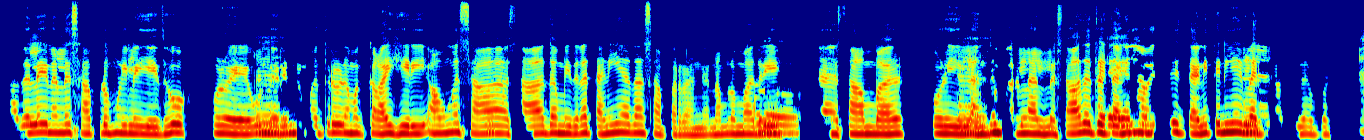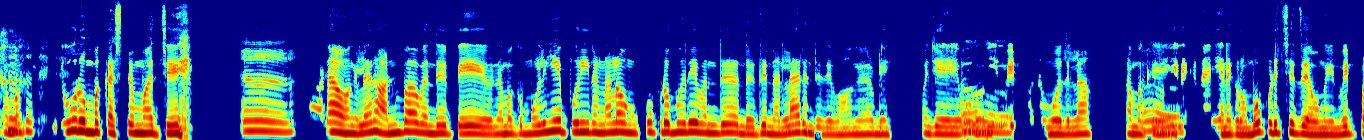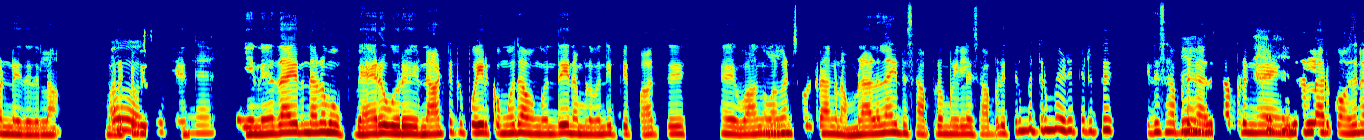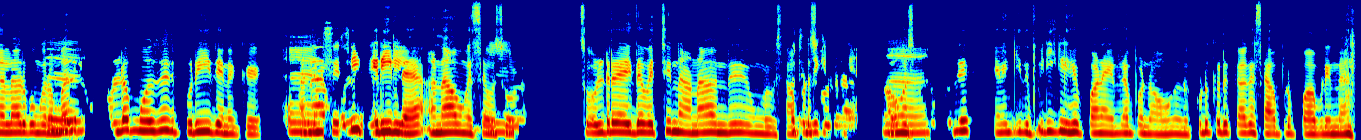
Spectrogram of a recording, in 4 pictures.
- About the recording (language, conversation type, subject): Tamil, podcast, பயணத்தில் மொழி புரியாமல் சிக்கிய அனுபவத்தைப் பகிர முடியுமா?
- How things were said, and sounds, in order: static; other background noise; distorted speech; laugh; chuckle; mechanical hum; in English: "இன்வைட்"; in English: "இன்வைட்"; tapping; laugh; chuckle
